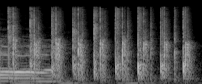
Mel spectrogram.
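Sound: hand clapping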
